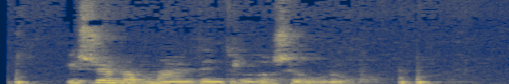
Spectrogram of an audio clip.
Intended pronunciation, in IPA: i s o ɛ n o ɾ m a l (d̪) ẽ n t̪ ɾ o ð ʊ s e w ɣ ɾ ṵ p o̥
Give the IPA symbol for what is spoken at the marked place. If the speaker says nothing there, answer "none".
d̪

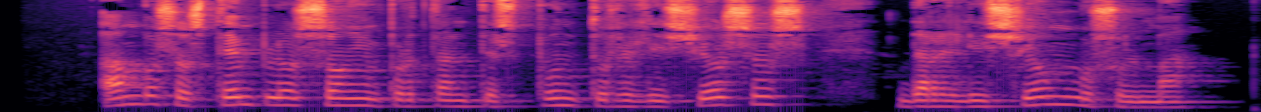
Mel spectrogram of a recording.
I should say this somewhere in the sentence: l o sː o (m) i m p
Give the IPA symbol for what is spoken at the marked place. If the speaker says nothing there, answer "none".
ŋ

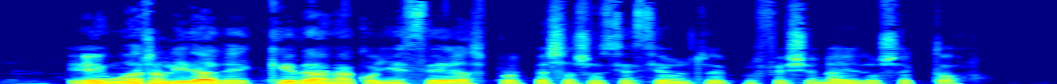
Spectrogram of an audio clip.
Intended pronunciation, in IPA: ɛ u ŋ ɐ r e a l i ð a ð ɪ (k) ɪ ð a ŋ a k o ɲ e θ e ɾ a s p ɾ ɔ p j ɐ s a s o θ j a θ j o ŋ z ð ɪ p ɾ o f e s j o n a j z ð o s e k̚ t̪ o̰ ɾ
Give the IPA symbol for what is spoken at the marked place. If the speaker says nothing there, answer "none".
k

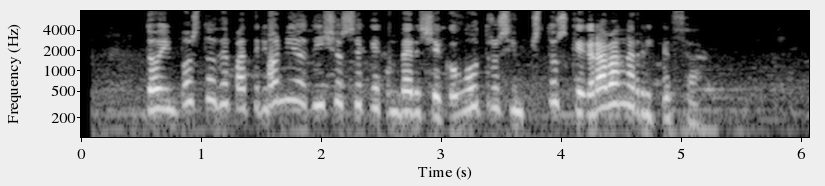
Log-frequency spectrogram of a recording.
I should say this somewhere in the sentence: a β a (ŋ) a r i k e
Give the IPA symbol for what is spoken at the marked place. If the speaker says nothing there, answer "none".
ŋ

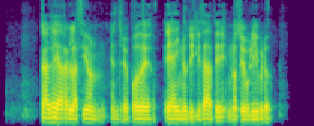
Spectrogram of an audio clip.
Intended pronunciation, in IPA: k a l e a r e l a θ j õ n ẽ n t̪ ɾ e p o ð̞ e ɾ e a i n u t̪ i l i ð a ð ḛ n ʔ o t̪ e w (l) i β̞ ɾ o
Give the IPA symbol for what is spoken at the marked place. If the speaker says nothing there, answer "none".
l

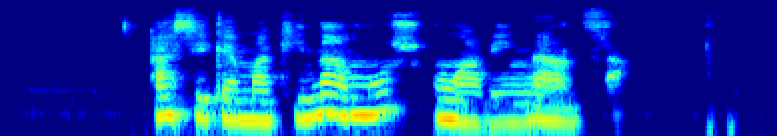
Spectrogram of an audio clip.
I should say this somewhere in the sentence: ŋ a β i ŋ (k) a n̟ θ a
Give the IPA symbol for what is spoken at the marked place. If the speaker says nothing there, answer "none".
ɡ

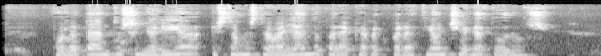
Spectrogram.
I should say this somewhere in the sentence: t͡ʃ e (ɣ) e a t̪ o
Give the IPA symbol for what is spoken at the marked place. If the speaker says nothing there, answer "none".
ɣ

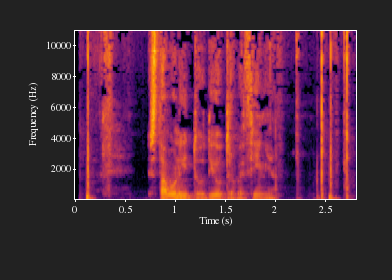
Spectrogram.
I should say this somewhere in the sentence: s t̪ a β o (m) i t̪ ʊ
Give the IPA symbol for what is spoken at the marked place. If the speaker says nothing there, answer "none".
n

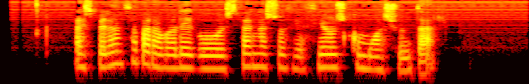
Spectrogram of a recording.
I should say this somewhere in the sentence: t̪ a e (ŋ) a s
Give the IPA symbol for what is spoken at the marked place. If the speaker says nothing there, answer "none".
ŋ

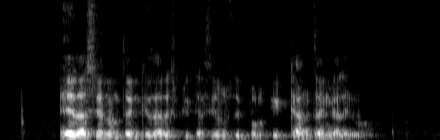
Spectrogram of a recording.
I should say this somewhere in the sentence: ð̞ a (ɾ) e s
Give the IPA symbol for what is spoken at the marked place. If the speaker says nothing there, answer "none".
ɾ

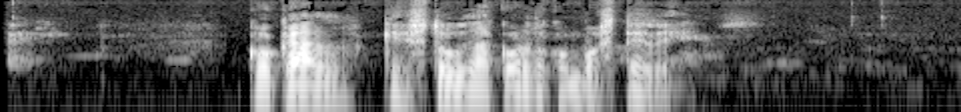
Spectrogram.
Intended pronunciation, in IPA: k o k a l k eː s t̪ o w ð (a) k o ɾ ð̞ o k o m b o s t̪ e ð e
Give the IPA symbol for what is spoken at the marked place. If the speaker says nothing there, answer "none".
a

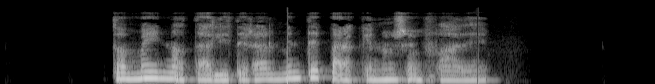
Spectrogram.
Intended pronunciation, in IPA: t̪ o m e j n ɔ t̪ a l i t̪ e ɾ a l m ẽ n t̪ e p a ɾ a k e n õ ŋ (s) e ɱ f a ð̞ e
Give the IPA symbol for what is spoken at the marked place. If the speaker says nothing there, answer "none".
s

